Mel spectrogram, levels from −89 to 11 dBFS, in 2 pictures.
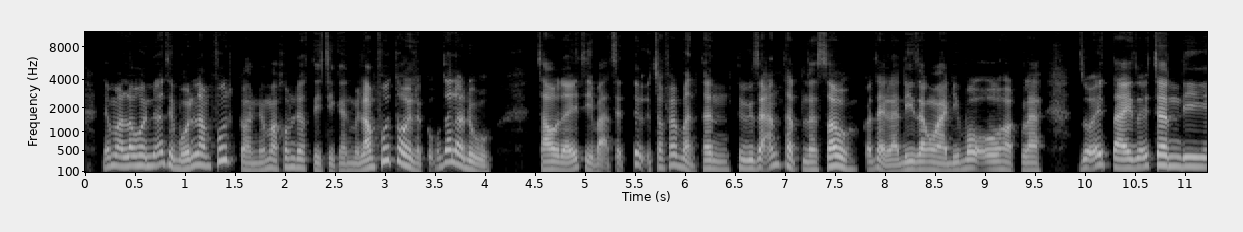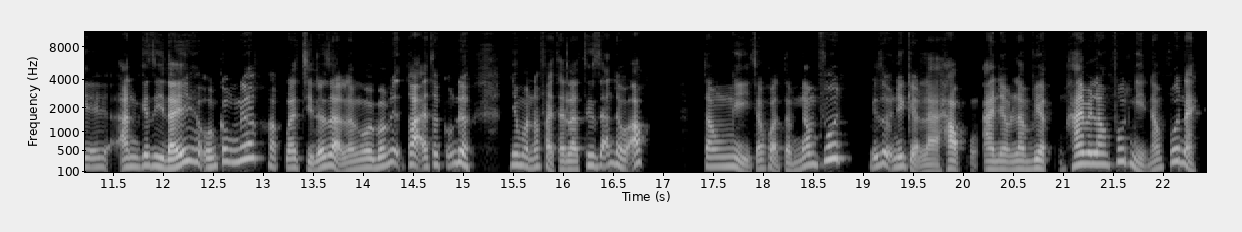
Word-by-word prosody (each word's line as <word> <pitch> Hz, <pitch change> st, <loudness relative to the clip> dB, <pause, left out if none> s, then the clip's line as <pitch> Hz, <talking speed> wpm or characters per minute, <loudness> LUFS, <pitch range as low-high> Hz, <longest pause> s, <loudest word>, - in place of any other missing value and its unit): nhưng 170 Hz, +2 st, -4 dB
mà 190 Hz, -2 st, +1 dB
lâu 190 Hz, +1 st, +2 dB
hơn 195 Hz, -1 st, 0 dB
nữa 195 Hz, +3 st, -2 dB
thì 195 Hz, -, 0 dB
45 180 Hz, +6 st, +1 dB
phút, 275 Hz, +8 st, -1 dB
còn 115 Hz, -1 st, -5 dB
nếu 120 Hz, -, -6 dB
mà 150 Hz, +2 st, -2 dB
không 165 Hz, +4 st, -6 dB
được 155 Hz, -2 st, -3 dB
thì 120 Hz, -, -6 dB
chỉ 105 Hz, -, -10 dB
cần 115 Hz, +2 st, -9 dB
15 140 Hz, +8 st, +3 dB
phút 280 Hz, +9 st, -2 dB
thôi 215 Hz, -, +3 dB
là 120 Hz, -, -7 dB
cũng 160 Hz, -, -13 dB
rất 255 Hz, -, +3 dB
là 210 Hz, -, +4 dB
đủ. 120 Hz, -, -2 dB, 0.5 s
Sau 130 Hz, 0 st, +3 dB
đấy 125 Hz, +4 st, +2 dB
thì -, -, -4 dB
bạn -, -, -4 dB
sẽ -, -, -9 dB
tự 440 Hz, -, 0 dB
cho 165 Hz, -, -7 dB
phép 200 Hz, +5 st, -2 dB
bản 175 Hz, -, -2 dB
thân 135 Hz, -3 st, -2 dB
thư 145 Hz, -2 st, -1 dB
giãn 175 Hz, +7 st, 0 dB
thật 180 Hz, -4 st, 0 dB
là 130 Hz, -1 st, -2 dB
sâu, 170 Hz, +1 st, +4 dB
có -, -, -6 dB
thể -, -, +1 dB
là 100 Hz, 0 st, 0 dB
đi 130 Hz, +5 st, -2 dB
ra 135 Hz, 0 st, +3 dB
ngoài 120 Hz, -3 st, +2 dB
đi 120 Hz, +3 st, -5 dB
bộ 135 Hz, -2 st, 0 dB
hoặc 125 Hz, -1 st, -4 dB
là 120 Hz, 0 st, 0 dB, 0.4 s
duỗi 155 Hz, +7 st, +1 dB
tay, 155 Hz, -1 st, +6 dB
duỗi 165 Hz, +2 st, 0 dB
chân, 190 Hz, -3 st, +6 dB
đi 175 Hz, -1 st, +1 dB, 0.3 s
ăn 170 Hz, +2 st, +1 dB
cái 195 Hz, +2 st, +1 dB
gì 180 Hz, -3 st, +1 dB
đấy, 165 Hz, -, +8 dB
uống 165 Hz, +1 st, -1 dB
cốc 265 Hz, +5 st, -2 dB
nước, 310 Hz, +6 st, +1 dB
hoặc -, -, -7 dB
là 160 Hz, 0 st, +1 dB
chỉ 125 Hz, -7 st, -5 dB
đơn 165 Hz, -, +3 dB
giản 200 Hz, -, +5 dB
là 130 Hz, -, -1 dB
ngồi 160 Hz, +4 st, 0 dB
bấm 180 Hz, +6 st, +1 dB
điện 245 Hz, -2 st, -3 dB
thoại 185 Hz, -6 st, +5 dB
thôi 210 Hz, -, -3 dB
cũng 205 Hz, +3 st, -8 dB
được. 230 Hz, -7 st, +3 dB, 0.4 s
Nhưng 205 Hz, 0 st, -2 dB
mà 180 Hz, -, -1 dB
nó 170 Hz, +2 st, -5 dB
phải -, -, -2 dB
thật 135 Hz, 0 st, -1 dB
là 135 Hz, 0 st, +2 dB
thư 195 Hz, -, -1 dB
giãn 195 Hz, +3 st, -3 dB
đầu 175 Hz, -8 st, -1 dB
óc -, -, +3 dB, 0.6 s
trong 175 Hz, +1 st, -2 dB
nghỉ 170 Hz, -4 st, -3 dB
trong 145 Hz, +2 st, -4 dB
khoảng -, -, -3 dB
tầm 120 Hz, +2 st, -7 dB
5 205 Hz, +3 st, -1 dB
phút. 315 Hz, +3 st, +3 dB, 0.3 s
Ví 175 Hz, -, -3 dB
dụ 225 Hz, -, +1 dB
như 175 Hz, -, 0 dB
kiểu -, -, 0 dB
là 105 Hz, +2 st, -2 dB
học 145 Hz, -1 st, +4 dB, 0.2 s
à 135 Hz, -, +2 dB
nhầm 135 Hz, -1 st, -2 dB
làm 135 Hz, 0 st, -1 dB
việc 150 Hz, -1 st, +2 dB, 0.2 s
25 215 Hz, +5 st, +5 dB
phút 265 Hz, -1 st, -3 dB
nghỉ 175 Hz, -, -5 dB
5 140 Hz, +8 st, -6 dB
phút 265 Hz, +1 st, 0 dB
này, -, -, +2 dB
165 Hz, 285 wpm, -24 LUFS, 135-195 Hz, 0.6 s, đấy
